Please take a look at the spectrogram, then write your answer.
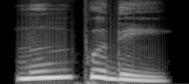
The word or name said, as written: ಮುಂಪುದಿ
